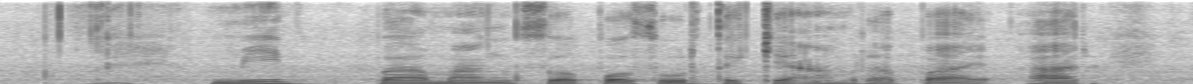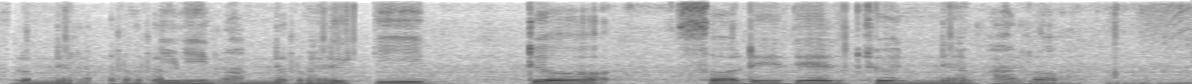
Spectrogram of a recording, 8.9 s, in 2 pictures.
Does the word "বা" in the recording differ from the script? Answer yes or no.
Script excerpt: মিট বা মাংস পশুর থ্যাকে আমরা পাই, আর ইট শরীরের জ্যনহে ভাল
no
